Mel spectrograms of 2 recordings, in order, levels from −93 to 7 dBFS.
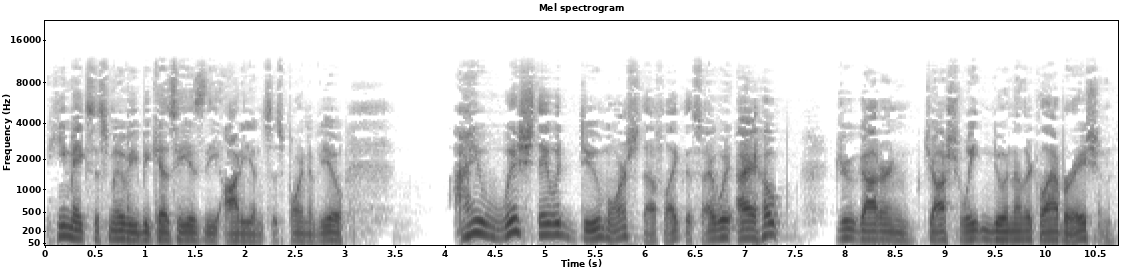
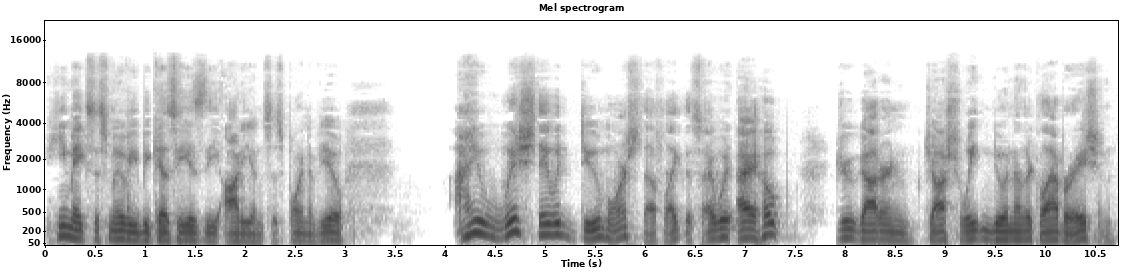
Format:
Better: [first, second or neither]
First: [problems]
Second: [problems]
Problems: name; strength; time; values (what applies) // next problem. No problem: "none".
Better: second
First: garbled, watery; badly; nothing above 11.5 kHz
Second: garbled, watery; slightly; nothing above 12 kHz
